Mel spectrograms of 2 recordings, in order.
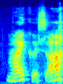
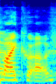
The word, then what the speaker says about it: Mycroft: Yeah, Microsoft. It's been a while. No, it's Mycroft. It didn't sound right.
